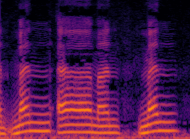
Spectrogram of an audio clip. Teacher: فأخذ رحمه الله رأس الخاء ويكتبون رأس الخاء من غير نقطة، فإذا رأينا رأس الخاء يعني كأنها حاء فوق نون ما، فإن هذه النون ساكنة يقرعها اللسان، مثلا من آمن من، فيقرع اللسان مخرج النون عند الهمزة ولا يتأثر بمجاورتها أبدا · Term: الإظهار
